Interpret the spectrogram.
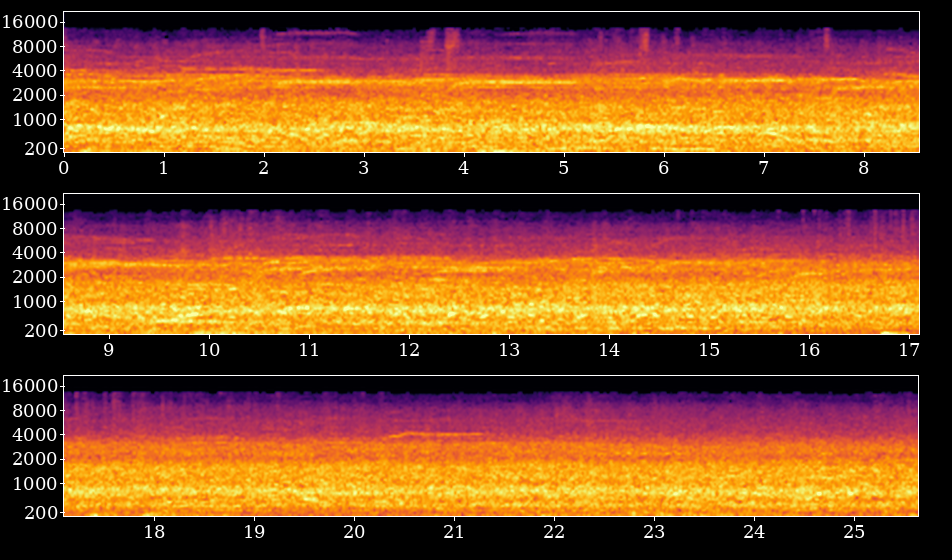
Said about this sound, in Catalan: Ha sonat així, ha sonat així en alguns micròfons que han captat alguns mitjans de comunicació. És àudio en directe del moment en què comencen a saltar aficionats de l'Espanyol mentre els jugadors del Barça celebren.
